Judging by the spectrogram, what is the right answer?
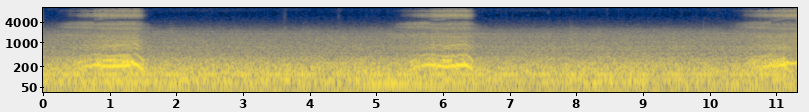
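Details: A sleeping small pit bull ("pocket pittie") dog snores in slow, regular rattling bursts, about 12 breaths a minute, with quiet pauses between: snoring.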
